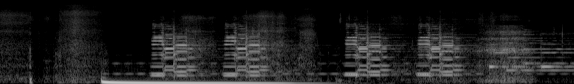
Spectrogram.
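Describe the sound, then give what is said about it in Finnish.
Short bursts of horn music play in repeated melodic phrases of bright, sustained notes, opening with a deep booming low tone that slowly fades underneath, with no voices. “Hei, kuunnellaan vähän aikaa torvin musiikkia tähän väliin.”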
